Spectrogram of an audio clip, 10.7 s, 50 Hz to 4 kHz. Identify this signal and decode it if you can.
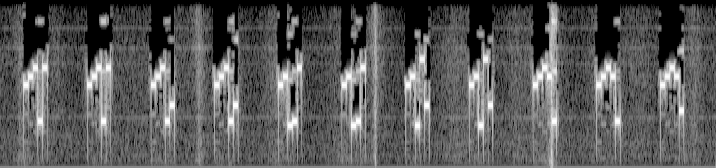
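Five-tone selective call (ZVEI), heard as quick runs of five tones, tones of about 80 ms. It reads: 89020 89020 89025 89025 89120 89120 89115 89115 89092 89092 89094
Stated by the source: ZVEI five-tone call received by SDR.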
